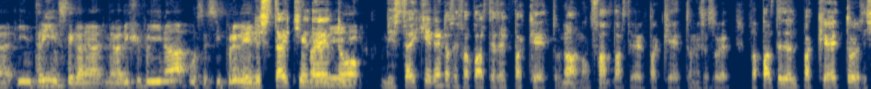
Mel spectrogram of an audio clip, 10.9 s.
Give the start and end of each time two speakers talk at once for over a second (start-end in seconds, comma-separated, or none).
3.1-4.5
